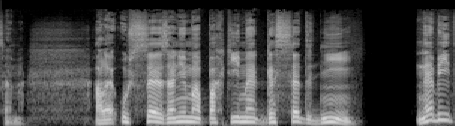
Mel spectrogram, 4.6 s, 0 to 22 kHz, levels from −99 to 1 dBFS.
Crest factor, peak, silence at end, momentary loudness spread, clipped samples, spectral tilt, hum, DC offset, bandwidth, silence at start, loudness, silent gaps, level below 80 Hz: 20 dB; 0 dBFS; 0.05 s; 8 LU; under 0.1%; -4.5 dB/octave; none; under 0.1%; 15.5 kHz; 0.05 s; -20 LUFS; 3.83-4.05 s; -52 dBFS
